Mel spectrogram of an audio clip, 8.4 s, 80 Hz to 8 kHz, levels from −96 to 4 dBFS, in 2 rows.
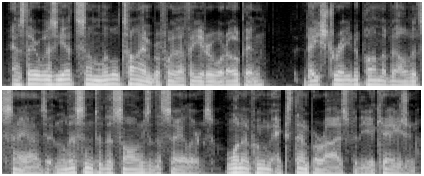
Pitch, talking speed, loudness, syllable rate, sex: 100 Hz, 235 wpm, -17 LUFS, 6.6 syllables/s, male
